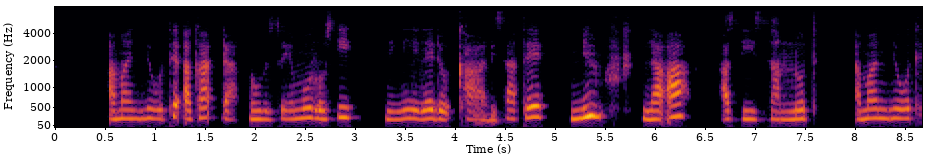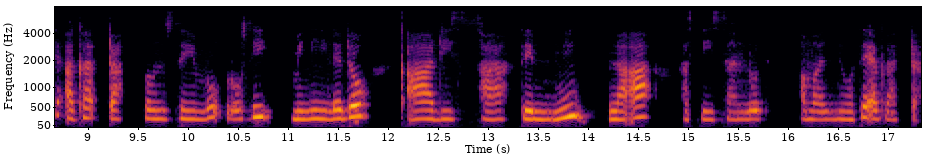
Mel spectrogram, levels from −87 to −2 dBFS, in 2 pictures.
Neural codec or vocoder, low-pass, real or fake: codec, 16 kHz, 0.5 kbps, X-Codec, HuBERT features, trained on LibriSpeech; 7.2 kHz; fake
